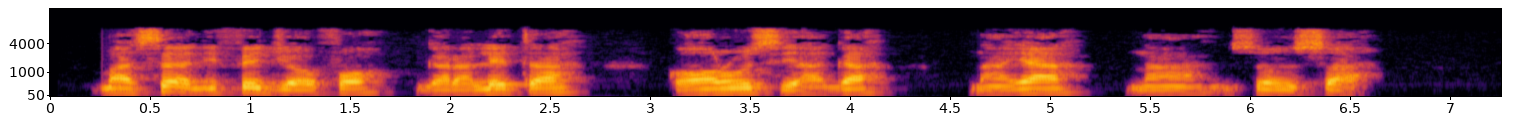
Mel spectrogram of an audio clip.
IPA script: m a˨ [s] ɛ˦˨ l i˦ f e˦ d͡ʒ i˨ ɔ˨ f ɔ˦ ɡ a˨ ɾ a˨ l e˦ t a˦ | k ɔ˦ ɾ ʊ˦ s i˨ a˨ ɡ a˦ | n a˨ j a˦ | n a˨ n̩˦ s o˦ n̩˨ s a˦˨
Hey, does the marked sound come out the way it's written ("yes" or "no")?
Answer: yes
